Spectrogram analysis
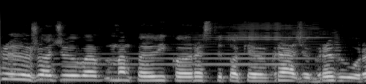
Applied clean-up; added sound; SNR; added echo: classical method log-MMSE.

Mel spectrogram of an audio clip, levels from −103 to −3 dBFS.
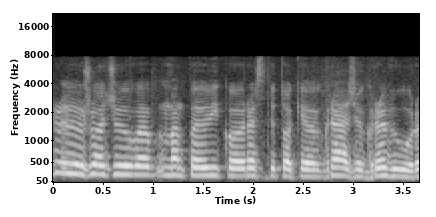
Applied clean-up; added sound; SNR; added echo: none; none; none; none.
